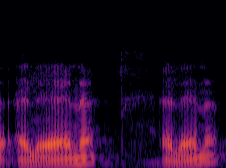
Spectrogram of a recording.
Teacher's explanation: قرأها ورش بن وردان بالنقل، نقل حركة الهمزة إلى اللام مع حذف الهمزة. الآن الآن هي من أصولهم، والباقون الآن.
